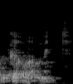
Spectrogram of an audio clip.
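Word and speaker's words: government: लग गया द गवर्नमेंट जी ओ वी ई आर एन एम ई एन टी एन इ silent ठीक है सो गवर्मेंट I hope it's clear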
